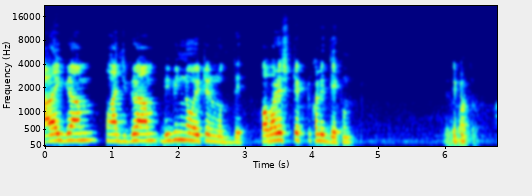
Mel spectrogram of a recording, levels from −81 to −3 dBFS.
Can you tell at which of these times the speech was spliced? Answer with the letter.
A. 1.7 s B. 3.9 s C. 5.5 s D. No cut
D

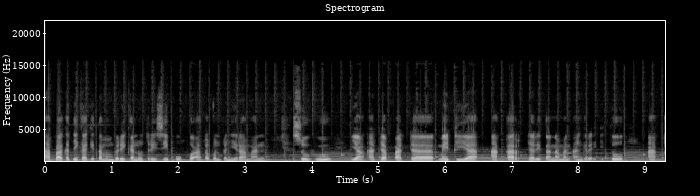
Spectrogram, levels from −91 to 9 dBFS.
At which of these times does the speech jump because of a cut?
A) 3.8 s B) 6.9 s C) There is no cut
A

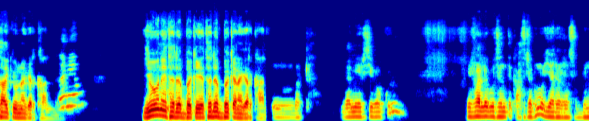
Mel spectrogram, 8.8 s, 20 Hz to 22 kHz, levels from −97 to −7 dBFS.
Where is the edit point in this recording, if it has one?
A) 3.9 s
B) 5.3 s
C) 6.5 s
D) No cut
A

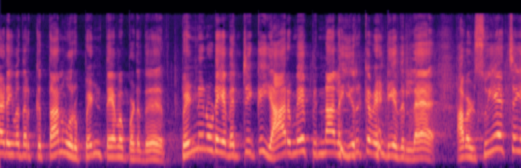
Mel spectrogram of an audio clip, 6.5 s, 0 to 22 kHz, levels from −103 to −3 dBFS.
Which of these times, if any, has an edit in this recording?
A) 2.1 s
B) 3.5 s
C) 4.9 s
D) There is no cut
A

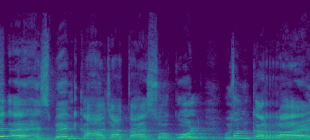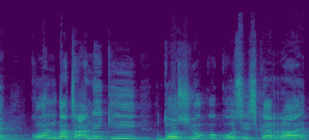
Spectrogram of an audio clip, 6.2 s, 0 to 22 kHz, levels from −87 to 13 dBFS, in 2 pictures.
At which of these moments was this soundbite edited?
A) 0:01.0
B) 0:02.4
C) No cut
B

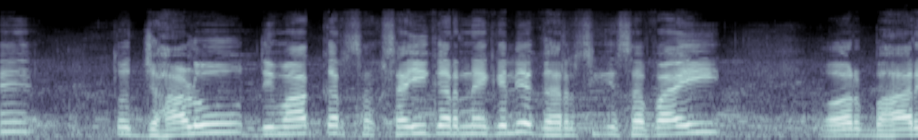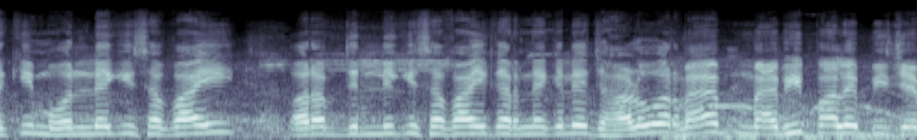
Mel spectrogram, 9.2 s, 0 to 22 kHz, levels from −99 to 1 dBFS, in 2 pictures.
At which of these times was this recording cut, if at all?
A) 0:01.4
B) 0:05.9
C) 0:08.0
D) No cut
C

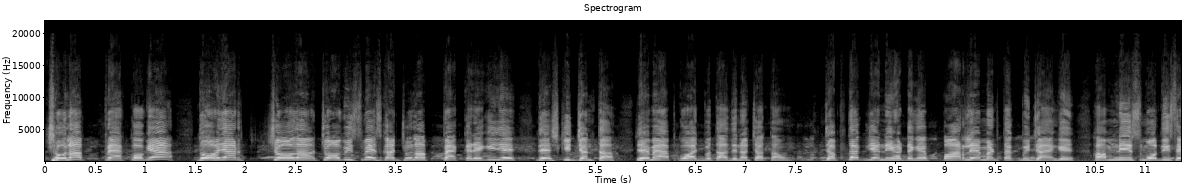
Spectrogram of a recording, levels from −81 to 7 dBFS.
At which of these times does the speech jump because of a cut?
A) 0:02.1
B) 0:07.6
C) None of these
B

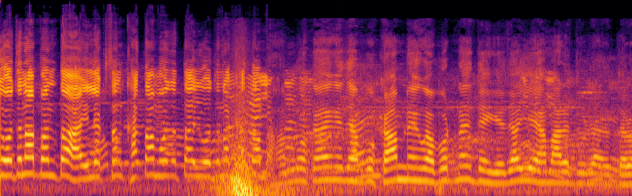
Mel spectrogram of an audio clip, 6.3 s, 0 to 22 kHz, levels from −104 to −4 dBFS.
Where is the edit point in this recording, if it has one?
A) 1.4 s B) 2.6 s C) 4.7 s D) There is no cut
B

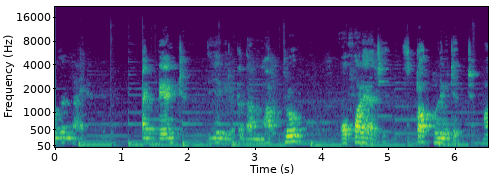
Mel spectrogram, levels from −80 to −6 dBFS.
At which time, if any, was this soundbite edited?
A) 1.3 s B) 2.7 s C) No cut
A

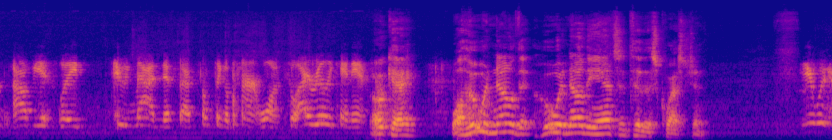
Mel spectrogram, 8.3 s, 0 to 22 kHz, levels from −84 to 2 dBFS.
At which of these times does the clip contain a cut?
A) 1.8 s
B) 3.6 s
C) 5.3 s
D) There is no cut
B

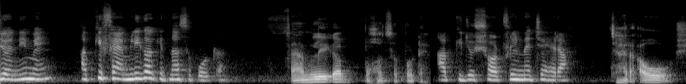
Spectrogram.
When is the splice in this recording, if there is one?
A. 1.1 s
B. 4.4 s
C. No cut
B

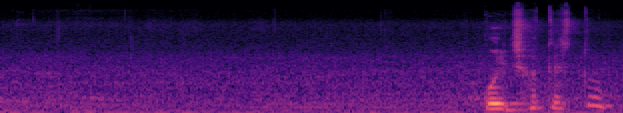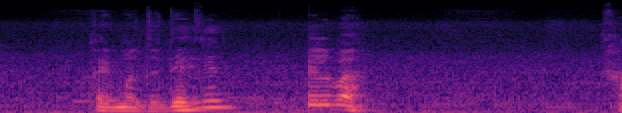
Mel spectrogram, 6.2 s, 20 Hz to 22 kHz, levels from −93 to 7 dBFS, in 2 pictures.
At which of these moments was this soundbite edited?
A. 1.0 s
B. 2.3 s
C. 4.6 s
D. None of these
C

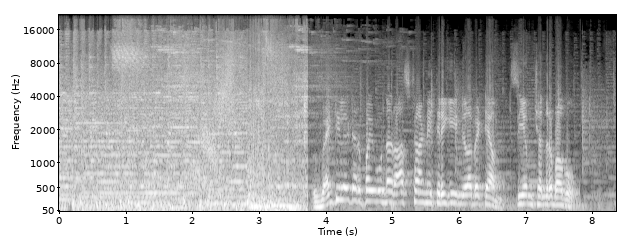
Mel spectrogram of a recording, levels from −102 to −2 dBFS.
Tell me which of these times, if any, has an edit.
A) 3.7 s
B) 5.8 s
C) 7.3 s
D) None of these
A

